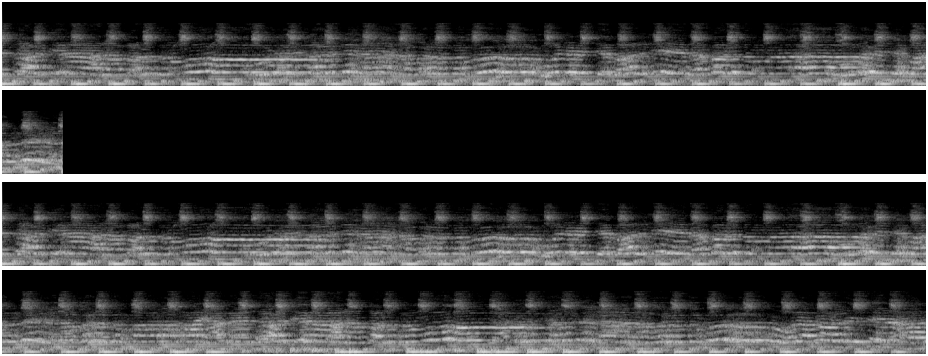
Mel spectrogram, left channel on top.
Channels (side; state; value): left; drops out; at 9.9 s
